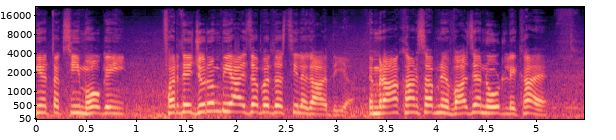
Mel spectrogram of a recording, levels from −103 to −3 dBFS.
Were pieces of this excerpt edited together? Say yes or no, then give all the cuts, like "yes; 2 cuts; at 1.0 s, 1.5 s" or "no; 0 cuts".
yes; 1 cut; at 3.2 s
